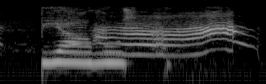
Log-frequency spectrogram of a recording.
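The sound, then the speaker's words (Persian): A child cries out in one loud, drawn-out wail lasting over a second, its pitch rising and then falling away at the end, the crying echoing through a whole hall, with no talking over it. “الان صدای گریش بلند شد، از اون موقع بازی میکرد.”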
